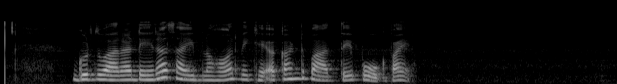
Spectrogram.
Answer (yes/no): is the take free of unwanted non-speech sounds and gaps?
yes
